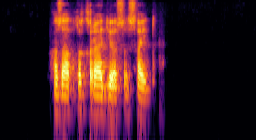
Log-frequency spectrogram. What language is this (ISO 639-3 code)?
tat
